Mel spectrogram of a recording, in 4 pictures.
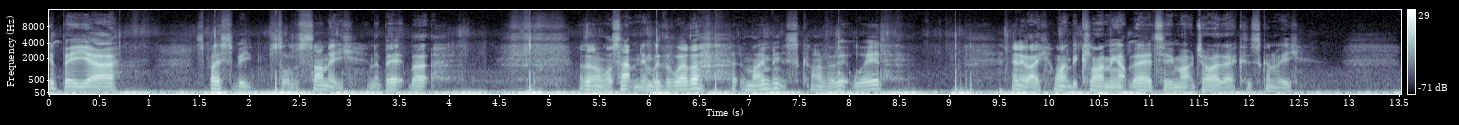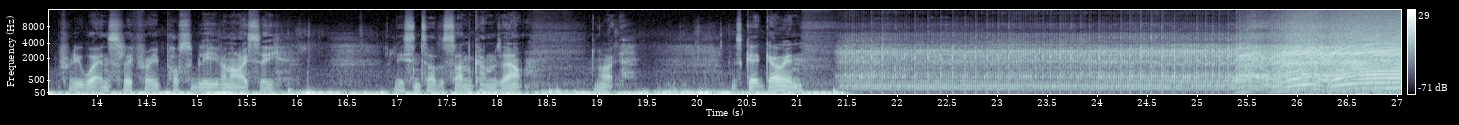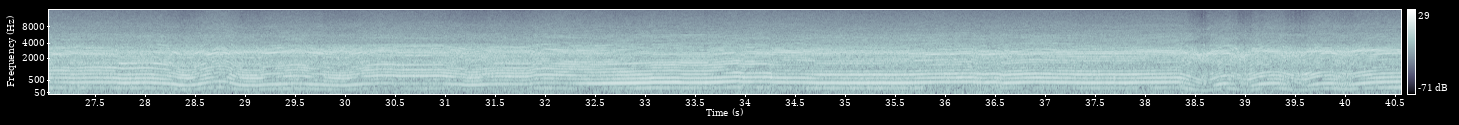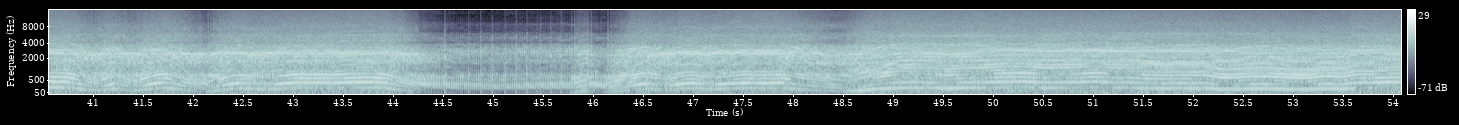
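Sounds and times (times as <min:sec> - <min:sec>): chainsaw cutting wood: 0:21.4 - 0:54.0.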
